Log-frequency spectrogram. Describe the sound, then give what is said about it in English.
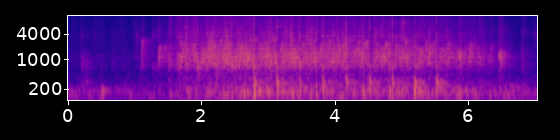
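A crowd applauds to welcome a new New York Jets player at his introduction, a brief quieter moment first, then dense, sustained clapping that holds steady for several seconds before easing off at the end. “I'd just like to have a round of applause right there.”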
